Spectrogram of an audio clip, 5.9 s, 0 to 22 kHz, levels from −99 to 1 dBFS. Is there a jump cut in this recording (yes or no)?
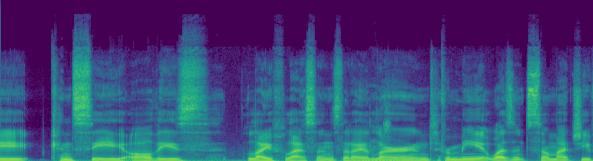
yes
